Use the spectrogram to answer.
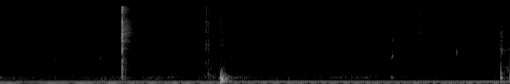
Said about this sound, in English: I take my cutters and cut off my extra wire.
